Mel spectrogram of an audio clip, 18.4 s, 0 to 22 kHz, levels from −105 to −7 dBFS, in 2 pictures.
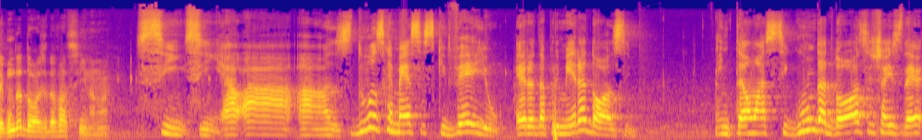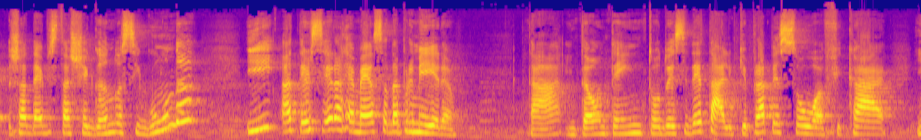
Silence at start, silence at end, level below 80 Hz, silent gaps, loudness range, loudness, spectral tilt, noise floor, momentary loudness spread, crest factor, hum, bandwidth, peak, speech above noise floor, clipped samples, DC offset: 0 s; 0 s; -50 dBFS; none; 3 LU; -13 LUFS; -2 dB/octave; -40 dBFS; 8 LU; 14 dB; none; over 20 kHz; 0 dBFS; 27 dB; under 0.1%; under 0.1%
